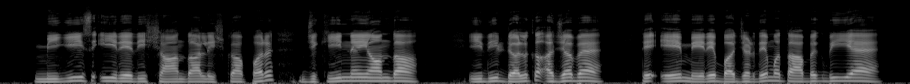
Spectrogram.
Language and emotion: Dogri, surprised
